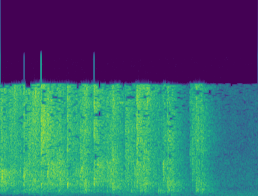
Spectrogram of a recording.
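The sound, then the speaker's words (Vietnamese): A crowd applauds steadily in celebration of the feast of Saint Bruno, dense overlapping claps forming a sustained wash of sound that holds at a fairly loud level before easing off slightly at the end, with no talking. “cùng hân hoan chúc mừng một tràng pháo tay thật lớn thôi chưa”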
